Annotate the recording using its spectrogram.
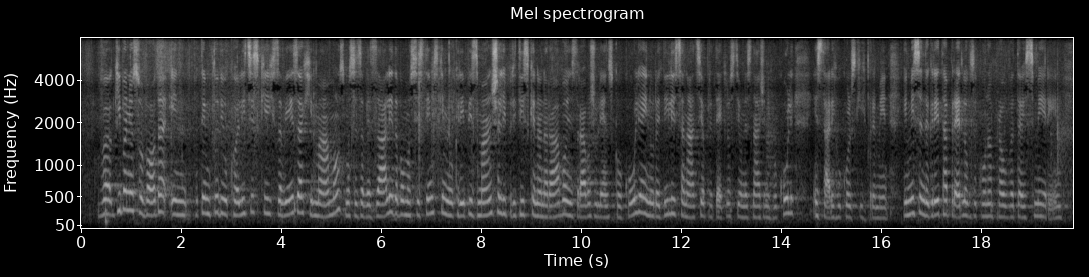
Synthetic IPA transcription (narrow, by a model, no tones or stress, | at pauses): ʋəɡiːbanjusʋɔbɔːd̪aʔinpɔt̪eːmt̪ud̪iwkɔalit̪siskixzaʋeːzaximaːmɔsmɔsɛzaʋɛzaːlid̪abomɔsːist̪eːmskimiukɾeːpizmanʃalipɾit̪iskɛnanaɾaːʋɔinzd̪ɾaːʋɔʒiwljɛnskɔːkoːljɛinuɾɛd̪ilisanaːt̪sijɔpɾɛt̪ɛːklɔst̪iwnɛsnaːʒɛnixɔkoːli | inst̪a̰ːɾixɔkoːlskiɣbɾɛmeːn | inmislimd̪aɡɾeːt̪aːpɾɛːd̪lɔɡzakoːnapɾawʋət̪ɛjsmeːɾḭːn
